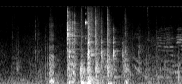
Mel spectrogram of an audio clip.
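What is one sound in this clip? Paper rustles as it drops into a rubbish bin.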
